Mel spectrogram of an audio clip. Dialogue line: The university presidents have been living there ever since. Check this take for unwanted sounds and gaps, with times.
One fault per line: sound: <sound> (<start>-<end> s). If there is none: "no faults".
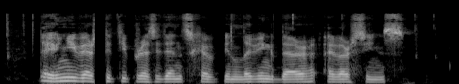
sound: dropout (0.9-1.1 s)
